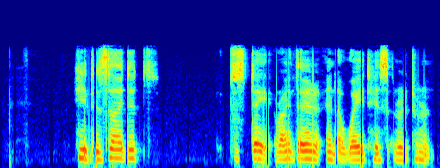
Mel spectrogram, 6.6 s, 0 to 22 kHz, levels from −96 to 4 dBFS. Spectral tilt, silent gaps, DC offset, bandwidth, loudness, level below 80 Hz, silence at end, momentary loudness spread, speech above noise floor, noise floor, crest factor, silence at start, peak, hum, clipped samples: -4 dB/octave; none; under 0.1%; 8.4 kHz; -19 LUFS; -52 dBFS; 0.15 s; 11 LU; 55 dB; -74 dBFS; 18 dB; 1.15 s; -2 dBFS; none; under 0.1%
